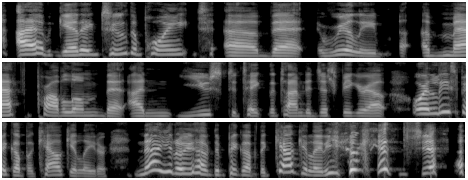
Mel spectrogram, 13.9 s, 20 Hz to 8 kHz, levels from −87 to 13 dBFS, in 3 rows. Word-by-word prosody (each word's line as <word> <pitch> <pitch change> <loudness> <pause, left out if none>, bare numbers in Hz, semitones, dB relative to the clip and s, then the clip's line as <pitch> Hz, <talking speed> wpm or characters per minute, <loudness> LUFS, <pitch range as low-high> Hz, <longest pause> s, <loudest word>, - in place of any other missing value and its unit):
I 240 +2 +10
am 275 -6 0
getting 210 +5 +3
to 265 +1 -3
the 265 - -6
point, 235 0 -6 0.2
uh, 165 -2 +1
that 155 -3 +2 0.2
really 170 -3 -2 0.2
a 340 - -11 0.2
a 165 - -4
math 190 +2 +2 0.2
problem 175 0 -4
that 145 - -2
I 155 - -2
n 155 0 -15
used 195 +9 -5
to 165 - -11
take 165 - -4
the 165 - -11
time 155 0 -2
to 155 - -10
just 165 +3 -9
figure 155 -2 -6
out 150 0 -2 0.3
or 265 - +4
at 265 - +2
least 370 0 -2
pick 225 - -5
up 180 -6 -2
a 140 - -12
calculator. 155 -10 -6 0.3
Now 450 - +3
you 385 - +1
don't 270 0 +3
even 320 - 0
have 220 - -6
to 220 - -4
pick 215 +2 -6
up 195 - -2
the 170 - -7
calculator. 260 - +2
You 310 0 0 0.3
can - - +6
just 300 +6 +2
190 Hz, 195 wpm, -21 LUFS, 160-245 Hz, 0.3 s, I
